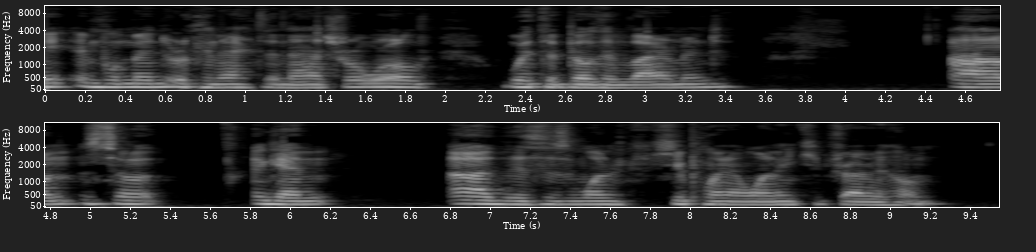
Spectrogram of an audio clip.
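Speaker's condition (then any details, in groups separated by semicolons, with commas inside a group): Spastic cerebral palsy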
